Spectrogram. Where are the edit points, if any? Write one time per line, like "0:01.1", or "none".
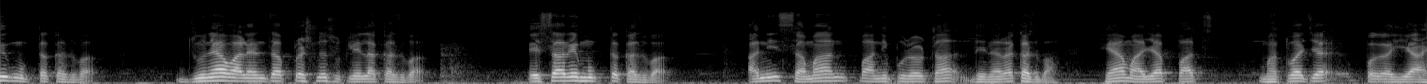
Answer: none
